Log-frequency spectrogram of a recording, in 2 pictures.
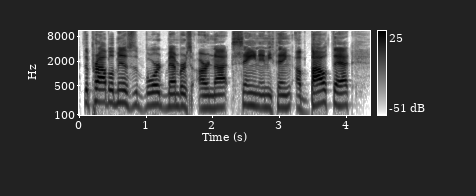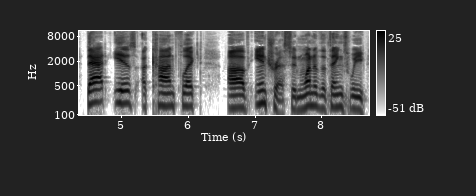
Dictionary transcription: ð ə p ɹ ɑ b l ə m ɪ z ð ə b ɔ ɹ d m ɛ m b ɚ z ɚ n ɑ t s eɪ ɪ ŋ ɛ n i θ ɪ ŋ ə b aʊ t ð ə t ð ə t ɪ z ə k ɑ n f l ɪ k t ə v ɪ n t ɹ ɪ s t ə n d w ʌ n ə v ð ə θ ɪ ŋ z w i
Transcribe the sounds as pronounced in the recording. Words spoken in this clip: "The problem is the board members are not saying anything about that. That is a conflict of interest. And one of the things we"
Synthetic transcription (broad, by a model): ð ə p ɹ ɑ b l ə m ɪ z ð ə b ɔ ɹ d m ɛ m b ɚ z ɚ n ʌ t s eɪ ɪ ŋ ɛ n i θ ɪ ŋ ə b aʊ t ð ə t ð ə t ɪ z ə k ɑ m f l ɪ k t ə v ɪ n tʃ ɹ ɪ s t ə n w ʌ n ə v ð ə θ ɪ ŋ z w i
